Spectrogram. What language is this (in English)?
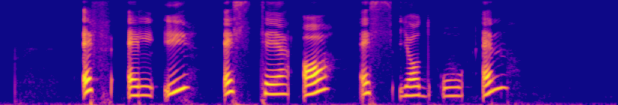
Norwegian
